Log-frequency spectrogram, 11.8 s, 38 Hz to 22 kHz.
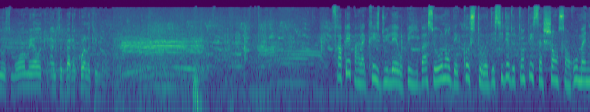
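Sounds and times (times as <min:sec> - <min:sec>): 
speech: 0:00.0 - 0:02.6, 0:03.8 - 0:04.2, 0:06.8 - 0:11.7
dairy cows mooing in a barn: 0:00.0 - 0:07.2.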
